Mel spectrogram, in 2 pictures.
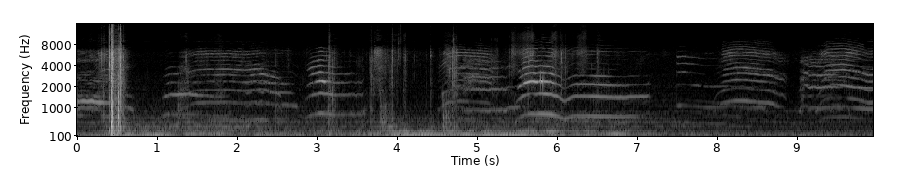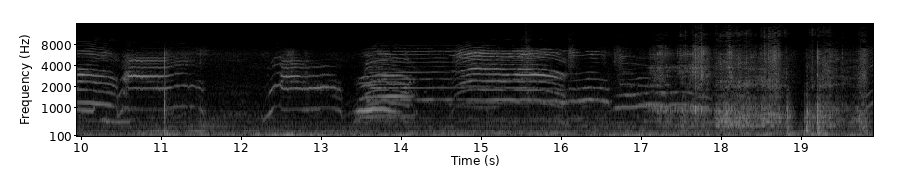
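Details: Hungry cats, a ginger cat among kittens and adults, meow for food: dense chorus of bent, harmonic meows, short high kitten calls layered over longer adult ones, low rumble and occasional clicks behind.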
